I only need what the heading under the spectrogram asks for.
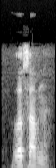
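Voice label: "лӧсавны", Komi, male; kpv audio dict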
